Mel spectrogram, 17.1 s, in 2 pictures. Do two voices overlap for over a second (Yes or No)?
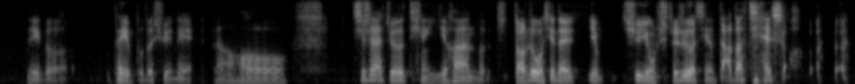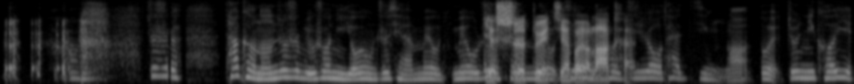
Yes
